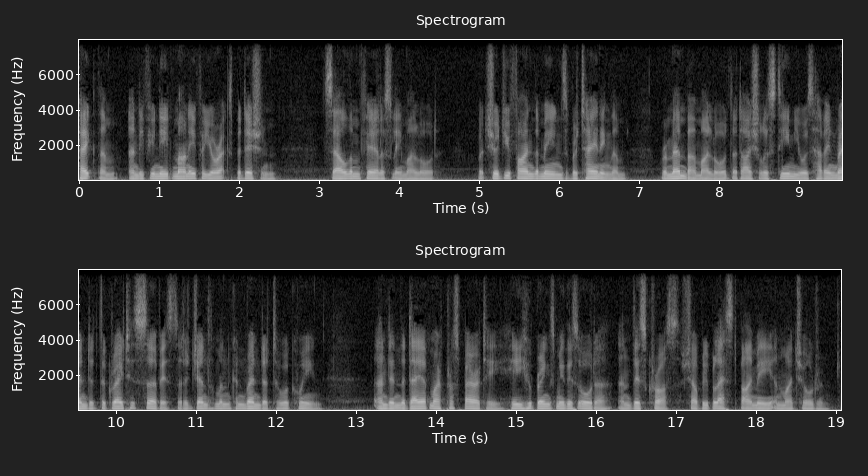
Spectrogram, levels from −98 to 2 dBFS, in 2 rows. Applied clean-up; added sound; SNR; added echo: none; none; none; none.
